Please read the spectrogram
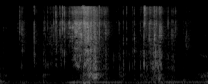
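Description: Foil wrapper of a Magic: The Gathering booster pack crinkling and tearing as it is opened. The main rustle comes about half a second in, with smaller crackles near the end.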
